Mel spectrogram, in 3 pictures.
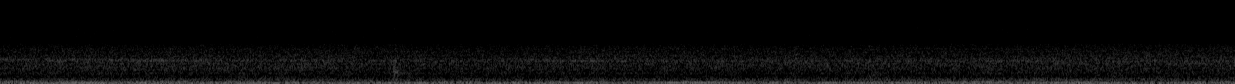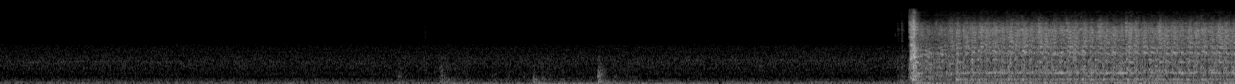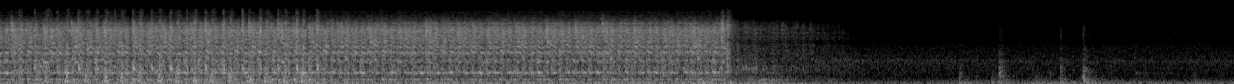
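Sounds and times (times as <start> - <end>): car engine starting and running: 21.3 - 33.4.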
